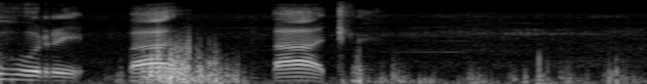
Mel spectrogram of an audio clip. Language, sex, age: Southern Sotho, male, 24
